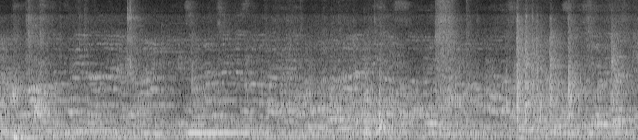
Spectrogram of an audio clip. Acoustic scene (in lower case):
restaurant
